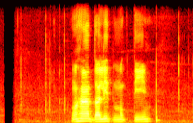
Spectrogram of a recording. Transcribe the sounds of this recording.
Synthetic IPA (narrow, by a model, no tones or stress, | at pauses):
wuɦãd̪ʌlit̪mukt̪i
